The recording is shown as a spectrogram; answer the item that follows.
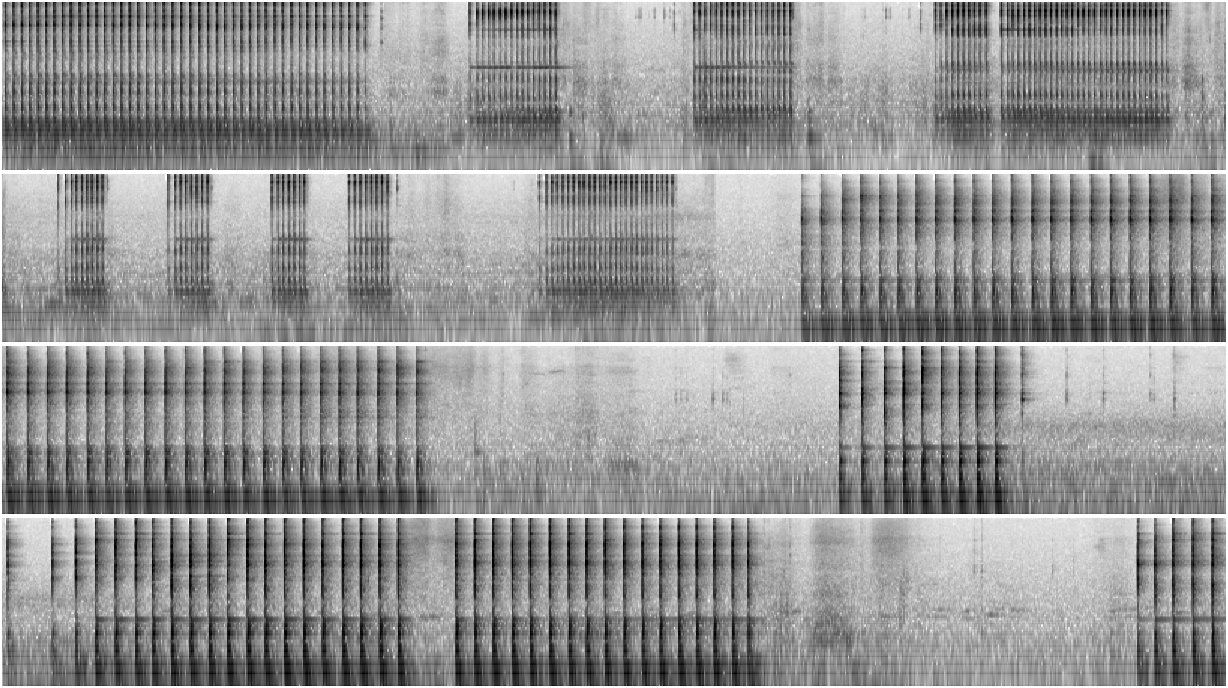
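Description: A steel graver cutting into a brass plate held in an engraver's ball vise. First come separate scraping strokes, each from half a second to two seconds long. About halfway through comes a fast, even run of metallic taps, roughly a dozen a second, in three spells.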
